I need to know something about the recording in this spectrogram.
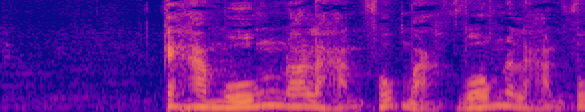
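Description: A middle-aged man speaks with animation through a microphone.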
